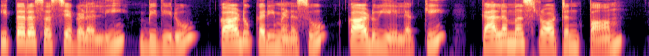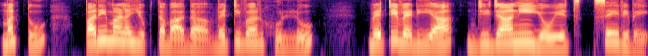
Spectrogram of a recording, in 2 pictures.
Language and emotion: Kannada, neutral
